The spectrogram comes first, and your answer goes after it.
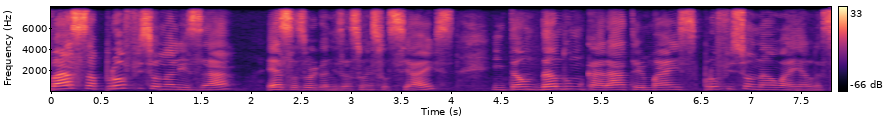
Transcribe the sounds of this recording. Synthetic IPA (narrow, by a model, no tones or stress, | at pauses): pasɐɐpɾofisionalizaɾ | ɛsɐzoɾɡɐ̃nizasõj̃sosiajs | ẽnt̪ɐ̃w̃d̪ɐ̃nd̪ʊũkaɾat̪eɾmajspɾofisionawaɛlɐ̰s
